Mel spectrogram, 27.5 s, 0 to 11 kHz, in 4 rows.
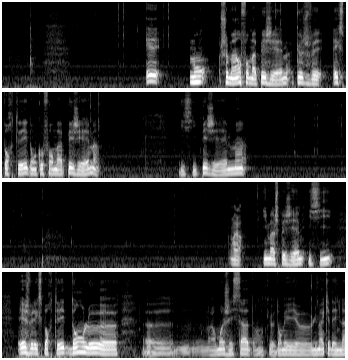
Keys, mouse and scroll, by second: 2.3 click, 3.2 click, 5.4 click, 6.7 click, 8.7 click, 9.6-9.9 scroll down 2, 10.3-11.1 scroll down 4, 12.7 scroll up 2, 13.2-13.8 scroll down 4, 14.1 scroll down 2, 14.9 scroll down 2, 16.3 scroll down 2, 17.2 scroll down 2, 18.9 click, 24.6-25.0 scroll down 2, 25.1 scroll down 2, 25.8 scroll down 2, 26.9 click.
